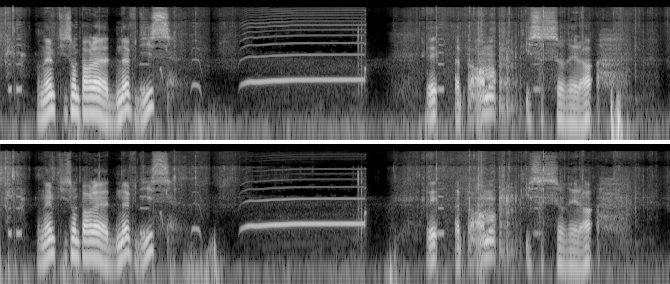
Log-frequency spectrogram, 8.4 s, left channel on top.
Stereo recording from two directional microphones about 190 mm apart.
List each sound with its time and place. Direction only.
0.0 s speech: 5° left (ahead or behind)
3.0 s a sound: centre (ahead or behind)
5.3 s speech: 10° left (ahead or behind)
6.2 s speech: 50° left (ahead or behind)
6.5 s speech: 15° left (ahead or behind)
